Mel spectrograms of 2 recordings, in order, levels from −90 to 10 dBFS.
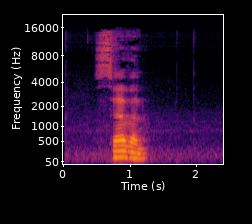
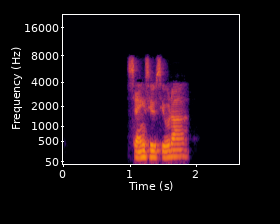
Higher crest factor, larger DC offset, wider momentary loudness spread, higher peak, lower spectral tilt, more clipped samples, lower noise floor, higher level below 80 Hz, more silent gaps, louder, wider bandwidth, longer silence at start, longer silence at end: about the same, 18 dB vs 18 dB; neither; first, 18 LU vs 9 LU; about the same, -2 dBFS vs -2 dBFS; about the same, -5 dB/octave vs -4.5 dB/octave; neither; second, -53 dBFS vs under -90 dBFS; first, -54 dBFS vs -62 dBFS; neither; about the same, -17 LUFS vs -17 LUFS; first, 16 kHz vs 8.4 kHz; second, 0.5 s vs 1 s; first, 1.15 s vs 0.75 s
